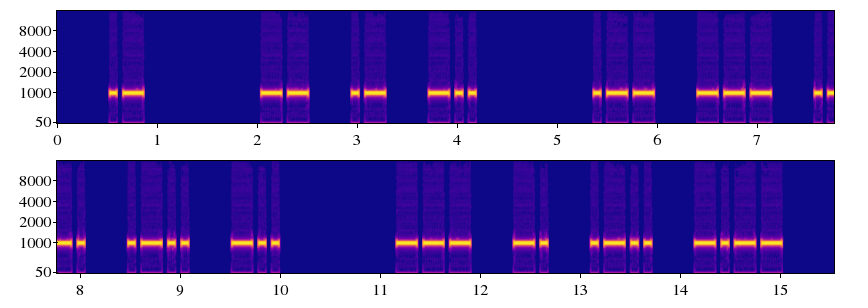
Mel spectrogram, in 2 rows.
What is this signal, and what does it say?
Morse code, heard as a keyed tone, about 18 wpm, spaced as for 12 wpm, 1000 Hz. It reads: A MAD WORLD ONLY
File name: qotdfiles / 12wpm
